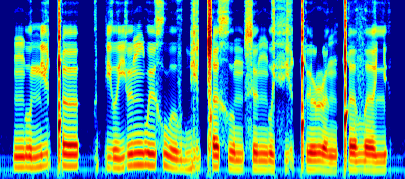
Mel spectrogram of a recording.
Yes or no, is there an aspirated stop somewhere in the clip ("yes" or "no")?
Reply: no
